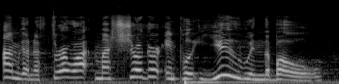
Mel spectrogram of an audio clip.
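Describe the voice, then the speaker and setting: A woman's voice: high-pitched, big pitch swings, moderate pace. A woman playing a brash, pushy sister. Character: brash wisecracking sister selling cards. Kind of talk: 1940s radio acting. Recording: live stage in a hall.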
